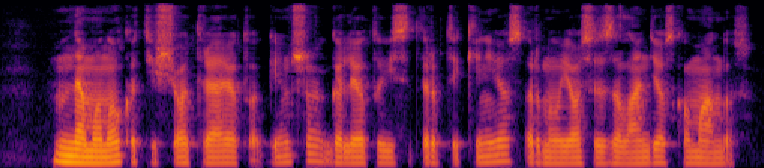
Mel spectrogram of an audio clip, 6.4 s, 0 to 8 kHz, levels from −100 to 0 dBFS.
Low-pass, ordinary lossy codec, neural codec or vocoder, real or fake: 7.2 kHz; MP3, 64 kbps; none; real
